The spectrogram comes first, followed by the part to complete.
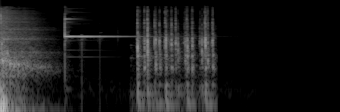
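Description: Outro logo sound effects: the previous sound fades out, then a single bright ding rings out about a second in and dies away, followed by about a second of rapid keyboard-typing clicks.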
